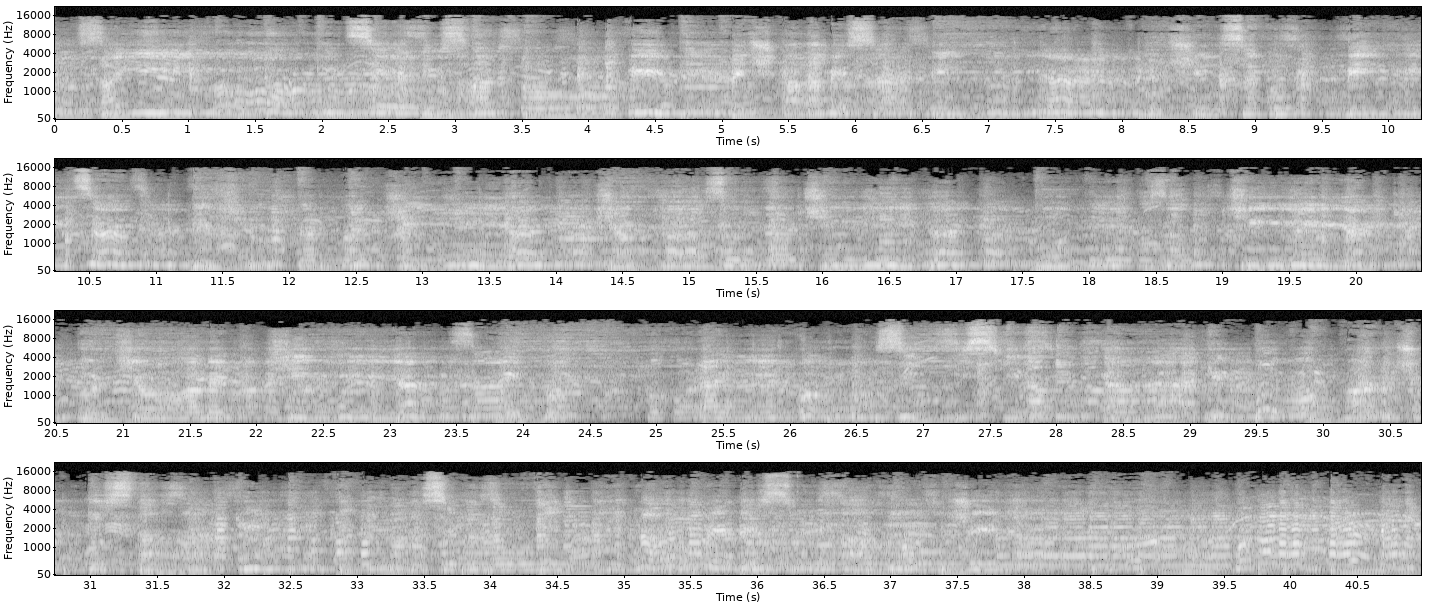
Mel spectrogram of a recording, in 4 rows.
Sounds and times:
Music: 0.0s - 40.9s
Speech: 0.0s - 40.9s.

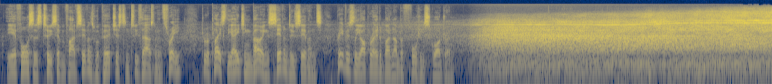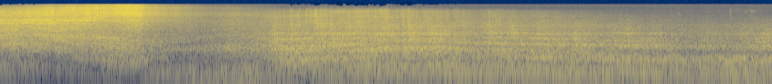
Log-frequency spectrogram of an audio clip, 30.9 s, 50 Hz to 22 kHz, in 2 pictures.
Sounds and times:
Aircraft engine: 9.1s - 30.8s
Fixed-wing aircraft, airplane: 9.1s - 30.8s.

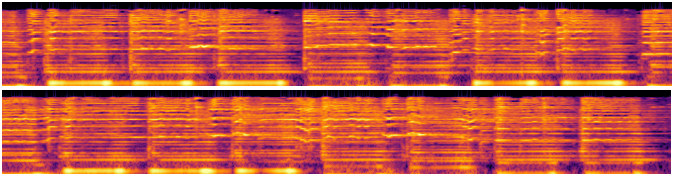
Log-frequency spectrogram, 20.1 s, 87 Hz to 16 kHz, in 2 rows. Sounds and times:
Music: 0.0s - 20.0s.

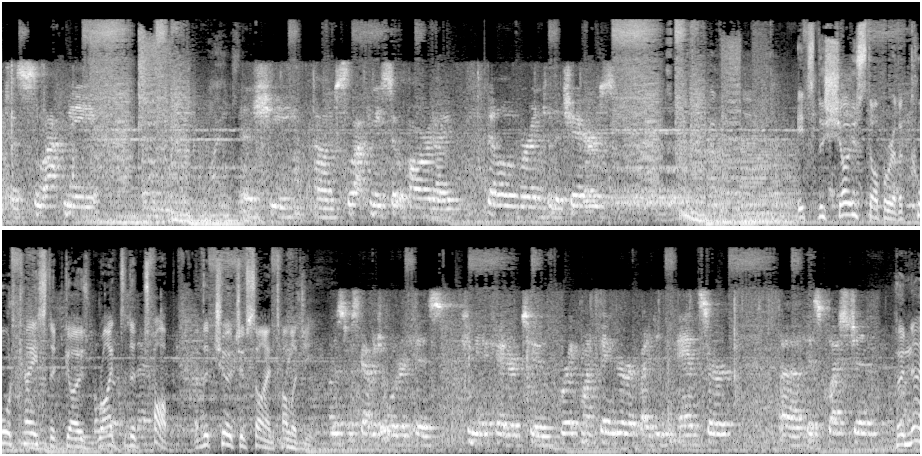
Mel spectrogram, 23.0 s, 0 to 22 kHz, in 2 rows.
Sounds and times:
Speech: 10.0s - 20.6s, 21.2s - 22.9s.

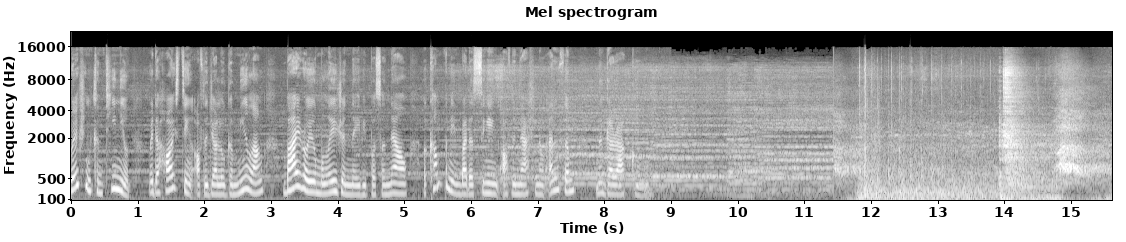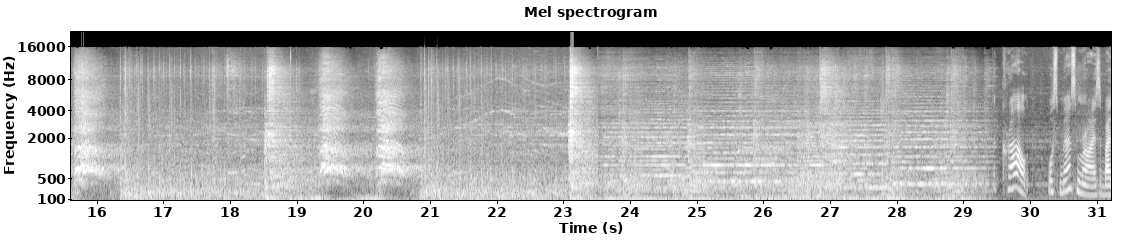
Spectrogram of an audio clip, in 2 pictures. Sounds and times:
Speech: 0.0s - 8.7s, 29.5s - 31.2s
Choir: 0.1s - 12.2s, 14.0s - 16.5s, 19.2s - 21.2s.

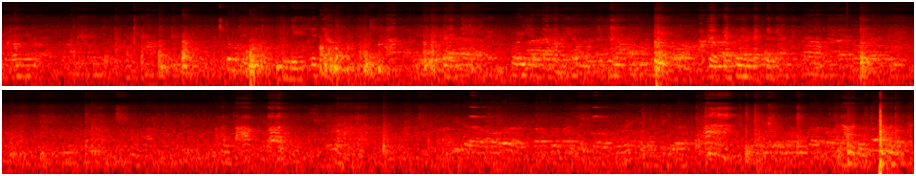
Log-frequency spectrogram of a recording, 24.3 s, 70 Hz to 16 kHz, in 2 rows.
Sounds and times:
Speech: 18.0s - 24.3s.

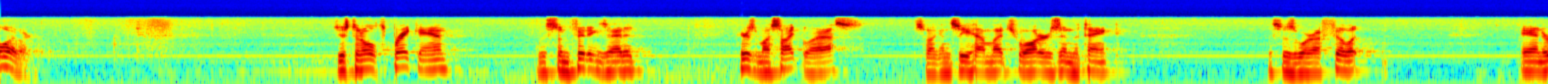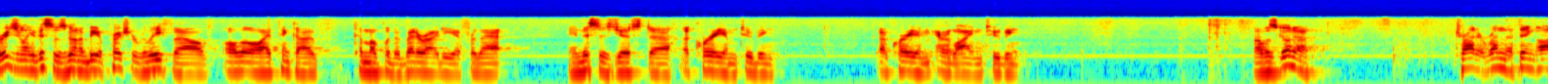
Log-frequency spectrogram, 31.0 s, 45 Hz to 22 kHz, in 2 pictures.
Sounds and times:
Speech: 0.0s - 0.5s, 3.3s - 4.7s, 5.4s - 6.6s, 7.4s - 11.3s, 12.7s - 13.9s, 15.2s - 23.4s, 24.2s - 25.8s, 28.0s - 28.8s, 30.0s - 30.9s.

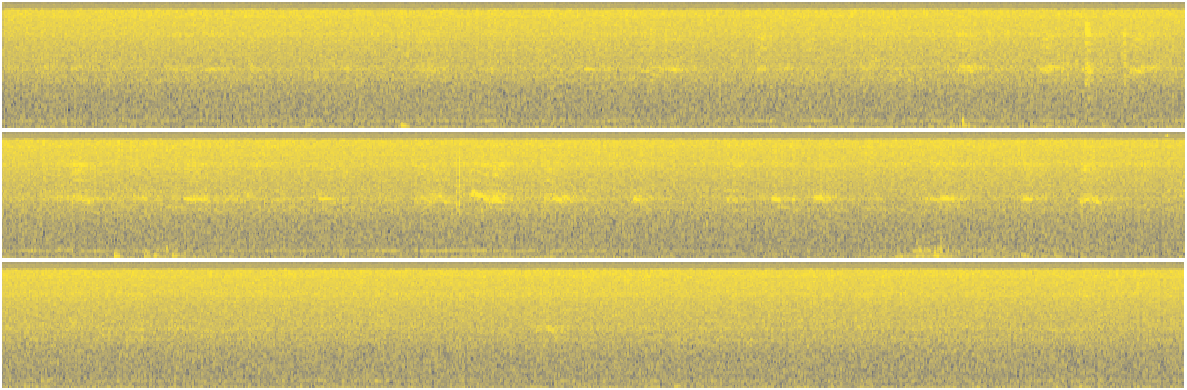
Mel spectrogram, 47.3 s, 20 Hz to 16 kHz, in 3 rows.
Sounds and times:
Silence: 0.0s - 47.3s.

